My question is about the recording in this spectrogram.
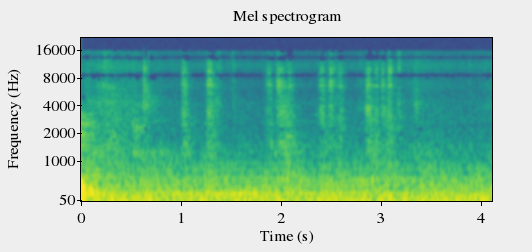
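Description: A marker writing on a paper sheet: a series of short, faint strokes, jotting down a meter reading.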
